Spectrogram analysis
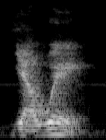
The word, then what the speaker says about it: Yahweh: Biblia en español, pero Jehová nunca fue la expresión ni la pronunciación de la palabra, ni de los profetas, ni de Israel, ni de Jesús, ni de los apóstoles, ni de la iglesia primitiva. Ellos no conocieron esa pronunciación. conocían Yahweh.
